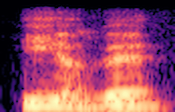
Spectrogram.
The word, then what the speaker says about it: Iavé: uma pronúncia mais adequada então a mais provável seria realmente yavé veja agora então o nome novamente agora sem as minhas marcações então novamente você tem o yud o iud Na verdade o rei o vav e o rei então na leitura ficaria iavé Essa é a melhor pronúncia do tetragrama Sagrado muito bem então continuando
